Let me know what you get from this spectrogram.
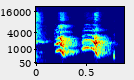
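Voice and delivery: high-pitched laugh; real, high giggling laughter. Real, not acted. Laughs after greeting co-host.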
